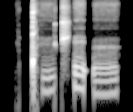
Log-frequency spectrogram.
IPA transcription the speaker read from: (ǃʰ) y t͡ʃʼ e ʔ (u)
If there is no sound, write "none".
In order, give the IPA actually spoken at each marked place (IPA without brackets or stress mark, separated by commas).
ǃʰ, ø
